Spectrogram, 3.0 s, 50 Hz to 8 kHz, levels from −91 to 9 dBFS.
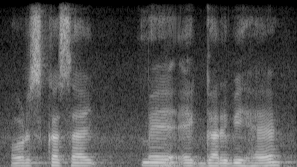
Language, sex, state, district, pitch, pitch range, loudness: Hindi, male, Arunachal Pradesh, Papum Pare, 135 Hz, 130-145 Hz, -17 LUFS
